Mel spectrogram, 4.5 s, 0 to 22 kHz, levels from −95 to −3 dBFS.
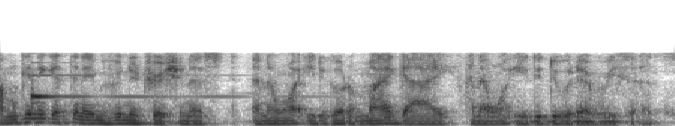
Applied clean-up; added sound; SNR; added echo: none; Piano; 11 dB; none.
